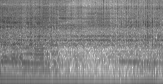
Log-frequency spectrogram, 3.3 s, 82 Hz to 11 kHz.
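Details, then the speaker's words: 3D printed maglev with large neodymium magnets, about 11.7 V supply, at full speed: fast whirring hum with faint buzzy rattle; vibration noise at high speed, suspected from the printed housing making the rotor off balance. "yeah it's gotta be from the way i built the housing itself and this thing is off balance a little bit i mean it looks like it's spinning fine but it's definitely off balance"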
